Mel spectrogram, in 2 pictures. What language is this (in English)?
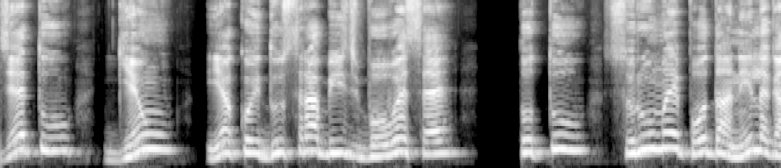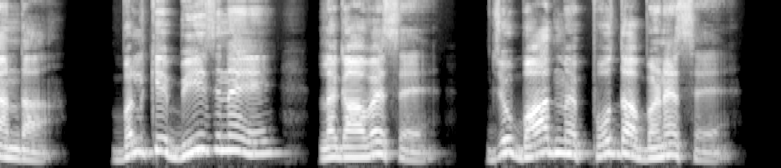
Haryanvi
